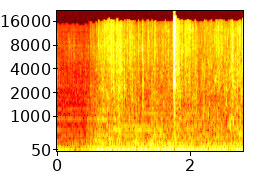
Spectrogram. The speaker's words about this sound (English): stopping when water gushes from a hole in the earth wall.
